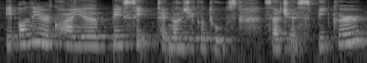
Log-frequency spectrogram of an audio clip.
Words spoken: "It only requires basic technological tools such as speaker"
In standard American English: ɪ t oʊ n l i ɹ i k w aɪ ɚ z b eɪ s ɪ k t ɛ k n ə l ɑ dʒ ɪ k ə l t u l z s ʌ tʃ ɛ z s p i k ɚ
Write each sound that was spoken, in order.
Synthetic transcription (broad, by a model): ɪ t oʊ n l i ɹ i k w aɪ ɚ b eɪ s ɪ k t ɛ k n ə l ɑ dʒ ɪ k ə l t u l s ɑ tʃ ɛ s p i k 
